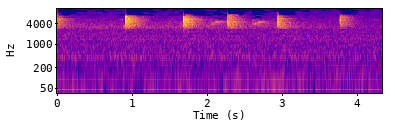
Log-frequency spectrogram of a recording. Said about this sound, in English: garden warbler. This is a bird that sounds very much like blackcap. It takes quite a bit of learning to get used to it, but blackcap's so much commoner, but it's always worth following up and trying to see if you can see it.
